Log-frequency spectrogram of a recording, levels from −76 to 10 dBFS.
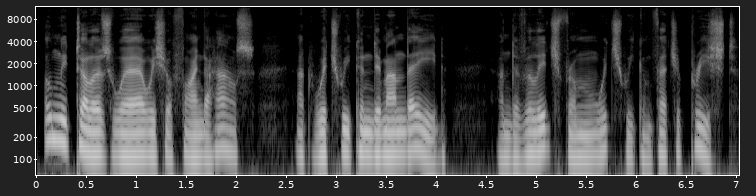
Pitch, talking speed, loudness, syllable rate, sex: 115 Hz, 215 wpm, -18 LUFS, 5.2 syllables/s, male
